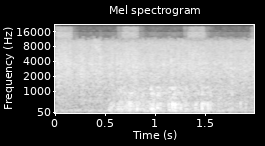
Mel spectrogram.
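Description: Rain falls steadily in the video game BlackSoul while a soft roll of thunder swells in the middle, moderately loud and without voices.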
